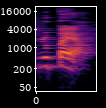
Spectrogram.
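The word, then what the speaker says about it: रुपया: In India, the currency is the Indian rupee, but we pronounce it differently. We call it rupaya.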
